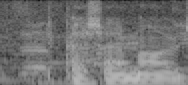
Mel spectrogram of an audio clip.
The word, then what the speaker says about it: Depeche Mode: And mode is just the word for fashion in French. Depeche Mode. And we just decided we liked the sound of that name. And we chopped off the accent and we just kept the pronunciation.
